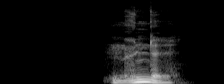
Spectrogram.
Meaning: 1. ward (minor looked after by a guardian) 2. female ward (female minor looked after by a guardian)
- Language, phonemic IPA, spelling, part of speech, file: German, /ˈmʏndl̩/, Mündel, noun, De-Mündel.ogg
